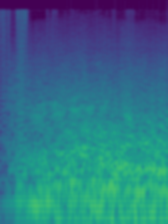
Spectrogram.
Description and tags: space ship noise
